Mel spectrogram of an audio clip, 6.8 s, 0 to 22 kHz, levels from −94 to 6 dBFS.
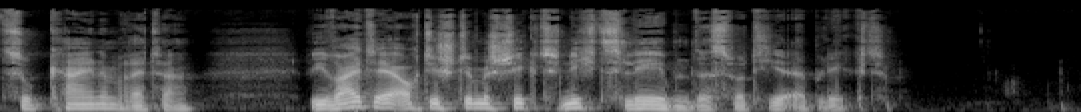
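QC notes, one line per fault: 2.23–5.73 s, periodic USB or driver dropouts: a stall in the USB or driver path removes roughly a millisecond of speech every 0.25 s, filled with silence, so regular ticks sound over the speech. The waveform shows about fifteen evenly spaced gaps, and the spectrogram shows thin vertical broadband lines.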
